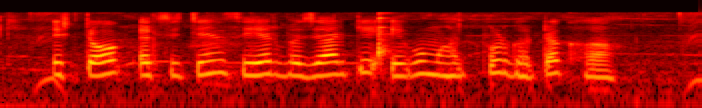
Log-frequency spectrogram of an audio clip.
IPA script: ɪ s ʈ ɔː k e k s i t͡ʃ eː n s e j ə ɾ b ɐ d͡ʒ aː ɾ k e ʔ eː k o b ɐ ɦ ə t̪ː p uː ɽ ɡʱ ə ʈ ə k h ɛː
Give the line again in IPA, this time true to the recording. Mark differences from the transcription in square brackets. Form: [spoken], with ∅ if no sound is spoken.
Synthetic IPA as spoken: ɪ s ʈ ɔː k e k s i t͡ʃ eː n s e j ə ɾ b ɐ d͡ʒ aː ɾ k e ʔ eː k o [m] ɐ ɦ ə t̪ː p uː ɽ ɡʱ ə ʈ ə k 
